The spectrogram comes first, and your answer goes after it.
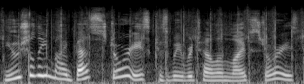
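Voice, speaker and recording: This woman sounds animated, her pitch swinging very widely at a moderate pace. Noticeable background noise runs behind her. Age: 60s. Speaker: tarot reader. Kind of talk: tarot reading. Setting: outdoors, camping.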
